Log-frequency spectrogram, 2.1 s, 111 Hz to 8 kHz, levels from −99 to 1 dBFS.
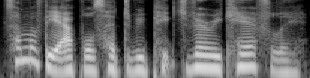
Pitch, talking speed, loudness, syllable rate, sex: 190 Hz, 290 wpm, -21 LUFS, 8.2 syllables/s, female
